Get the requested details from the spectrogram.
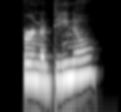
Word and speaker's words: Bernardino: Like I was reading that the uh, CSU San Bernard- Bernardino, am I saying it wrong? Bernardino.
